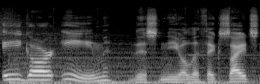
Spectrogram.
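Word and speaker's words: Ħaġar Qim: Number 4, Agar-Im, Malta. Pronounced Agar-Im, this Neolithic site's name means standing stones.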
